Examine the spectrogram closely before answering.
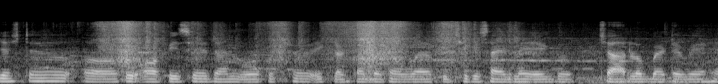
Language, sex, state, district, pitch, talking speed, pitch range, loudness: Hindi, male, Maharashtra, Mumbai Suburban, 125 Hz, 210 wpm, 120-130 Hz, -19 LUFS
